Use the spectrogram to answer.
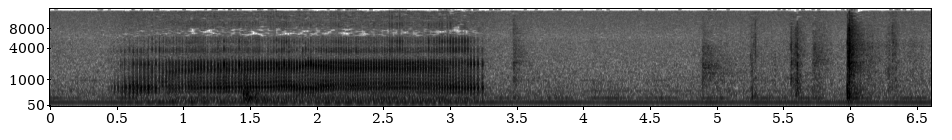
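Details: Snoring hard while napping: one long, buzzing, nasal snore lasting about three seconds, then quiet breathing with a few small clicks and snuffles; snoring.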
